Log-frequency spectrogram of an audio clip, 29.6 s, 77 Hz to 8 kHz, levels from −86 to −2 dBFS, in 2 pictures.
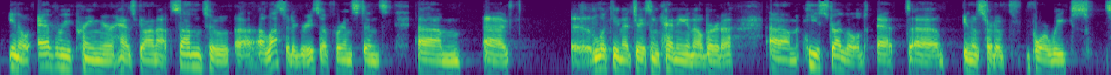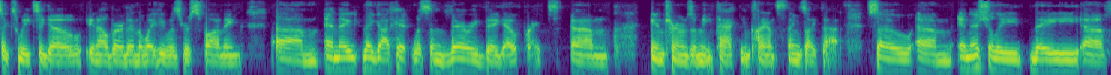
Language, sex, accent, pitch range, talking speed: English, male, American, 90-105 Hz, 145 wpm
